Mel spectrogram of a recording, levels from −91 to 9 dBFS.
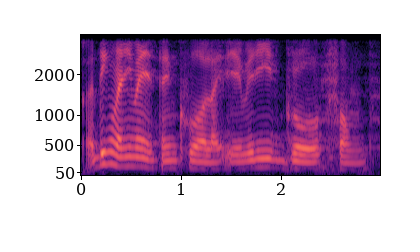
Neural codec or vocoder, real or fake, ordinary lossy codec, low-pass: autoencoder, 48 kHz, 32 numbers a frame, DAC-VAE, trained on Japanese speech; fake; none; 3.6 kHz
